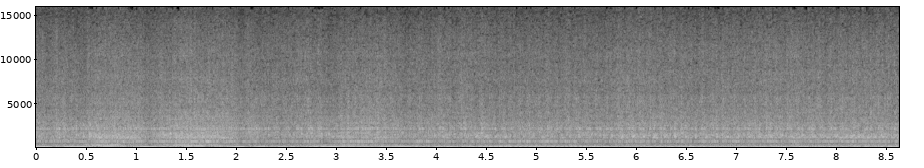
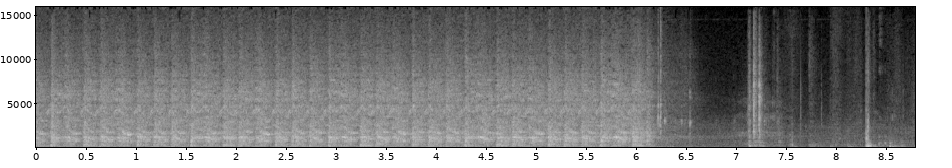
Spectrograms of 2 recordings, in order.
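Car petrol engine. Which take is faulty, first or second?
first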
